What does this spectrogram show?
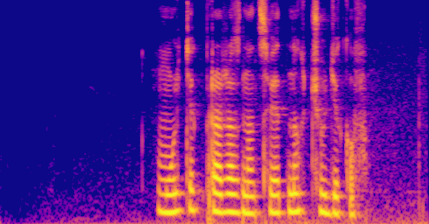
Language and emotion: Russian, neutral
